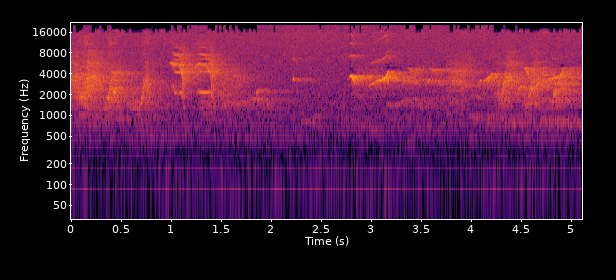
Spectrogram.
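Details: Forest birds at Phu Sing, Sisaket, Thailand, a busy chorus of high chirps, thin whistles and buzzy notes overlapping almost continuously.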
